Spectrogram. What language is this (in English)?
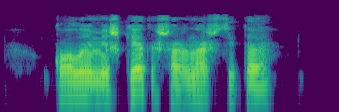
Mari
